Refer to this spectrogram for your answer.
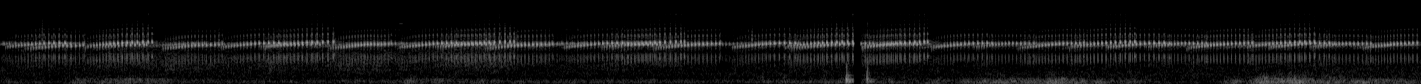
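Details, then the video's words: A steady chorus of green tree frog calls: bright, honking, upward-sliding notes repeat about twice a second with hardly a pause. A brief dropout breaks the sound near the middle, and soft low noise lies beneath. "Sounds of Green Tree Frog Call"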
